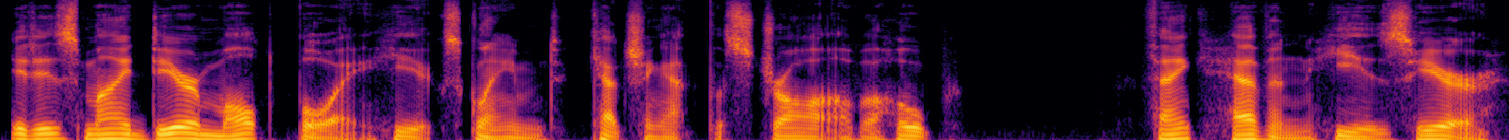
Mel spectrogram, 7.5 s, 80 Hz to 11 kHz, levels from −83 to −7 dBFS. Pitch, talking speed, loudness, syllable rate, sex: 90 Hz, 150 wpm, -20 LUFS, 3.9 syllables/s, male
